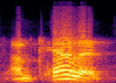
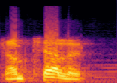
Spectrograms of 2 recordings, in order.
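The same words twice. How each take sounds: First: It is said in an imitated comedian's voice. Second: It is said in his own normal voice.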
